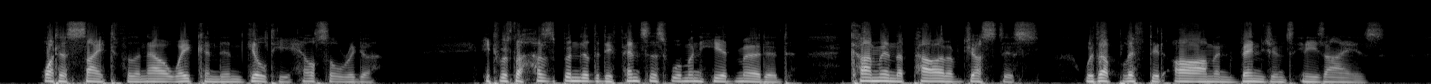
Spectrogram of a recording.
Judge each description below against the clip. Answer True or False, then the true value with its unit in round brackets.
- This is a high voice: False (130 Hz)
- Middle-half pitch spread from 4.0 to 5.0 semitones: False (3.2 semitones)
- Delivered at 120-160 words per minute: True (145 wpm)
